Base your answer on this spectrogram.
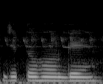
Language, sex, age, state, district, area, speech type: Santali, female, 30-45, Jharkhand, East Singhbhum, rural, spontaneous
